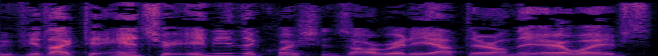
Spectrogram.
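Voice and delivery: ordinary talk

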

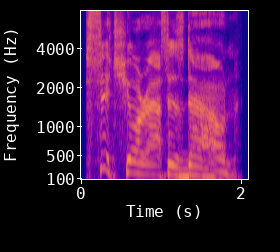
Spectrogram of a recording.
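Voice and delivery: a slow, lightly voiced growl; a hint of a menacing sailor, slow and firm. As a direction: order them down like a sour bosun. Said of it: "growled Jack".

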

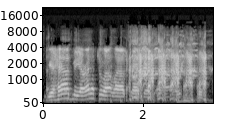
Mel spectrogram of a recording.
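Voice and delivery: slow, laughing through the words. Real, not acted. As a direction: laugh while you answer. Laughing at the teasing joke.

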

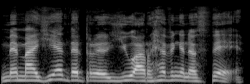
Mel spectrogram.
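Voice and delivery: a light mock Russian accent, nasal ma'am; radio prank caller in a lightly faked Russian accent; put-on Russian accent. Prankster calls a stranger as a Russian journalist, mock Russian accent. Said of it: "I speak Russian".

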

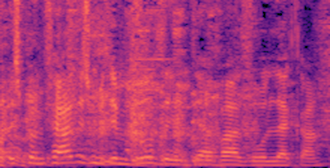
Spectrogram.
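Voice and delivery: laughing with mouth full. Real, not acted. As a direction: talk through a bite of cake. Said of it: "gib mir den Kuchen wieder".

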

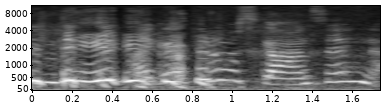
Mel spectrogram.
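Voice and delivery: high, giggling through it; laugh-filled Wisconsin boast; laughing line. Real, not acted. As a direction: say it while laughing. Laughing while being teased.

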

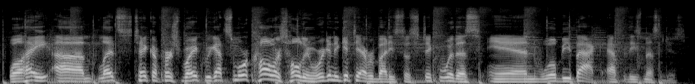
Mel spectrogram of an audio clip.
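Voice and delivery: ordinary delivery

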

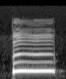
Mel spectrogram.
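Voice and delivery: high sung beep tone; beep sound. Pretend. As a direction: chirp a short machine beep. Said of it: "Please answer after the tone".

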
